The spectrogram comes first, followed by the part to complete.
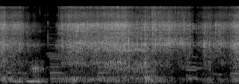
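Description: Clear plastic film wrapping a PC case crinkling as hands press and pull at it, a continuous crackle with a brief break about half a second in.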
